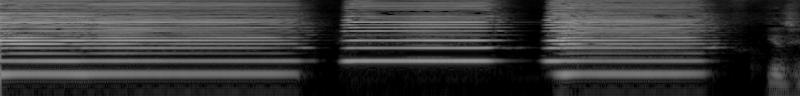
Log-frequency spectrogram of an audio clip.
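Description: Diatonic harmonica in C played in third position, sounding its root-note chord in three held blows of breath. The middle chord is shorter and higher, without the low note of the other two.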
